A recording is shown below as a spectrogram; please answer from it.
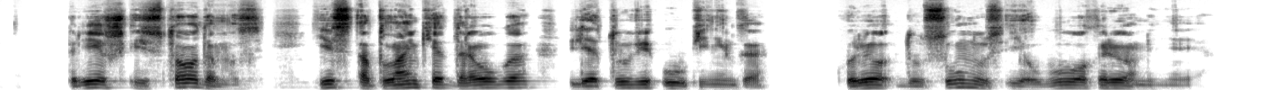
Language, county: Lithuanian, Vilnius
